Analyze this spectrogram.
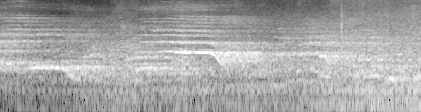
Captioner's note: crowd cheering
